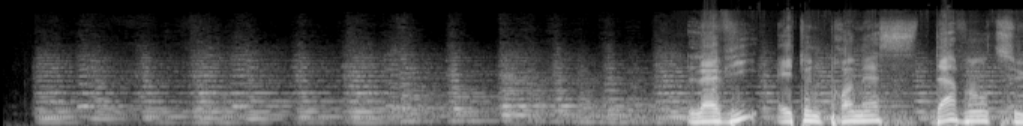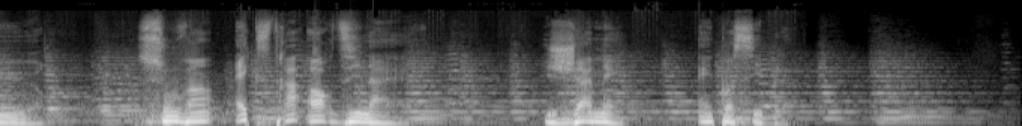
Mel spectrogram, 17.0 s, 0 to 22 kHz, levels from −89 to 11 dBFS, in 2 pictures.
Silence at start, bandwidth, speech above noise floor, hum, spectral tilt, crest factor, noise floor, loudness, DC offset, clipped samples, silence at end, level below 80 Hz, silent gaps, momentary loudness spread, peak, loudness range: 0.3 s; 13 kHz; 38 dB; none; -6.5 dB/octave; 14 dB; -47 dBFS; -11 LUFS; under 0.1%; 0.4%; 0.7 s; -26 dBFS; none; 23 LU; 0 dBFS; 17 LU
